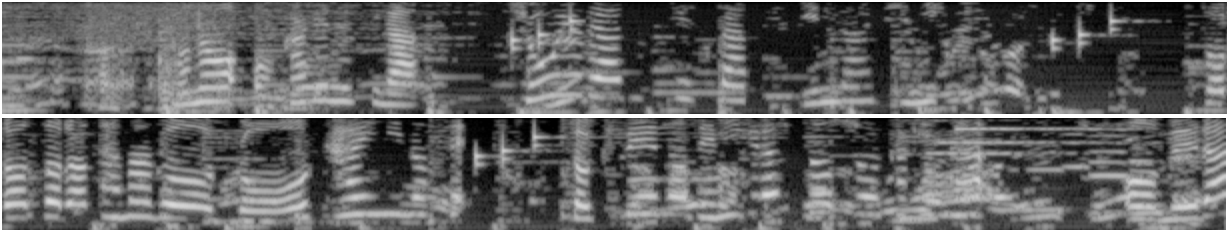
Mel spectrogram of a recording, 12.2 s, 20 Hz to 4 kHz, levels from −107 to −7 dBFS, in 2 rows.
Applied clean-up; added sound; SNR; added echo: classical method spectral subtraction.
